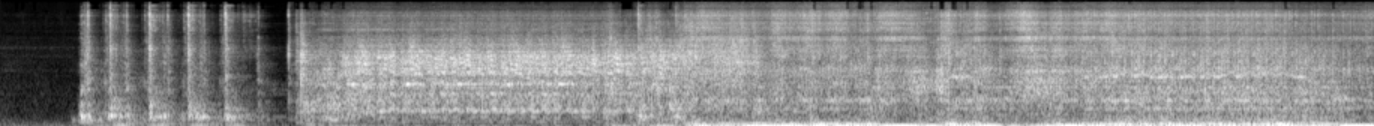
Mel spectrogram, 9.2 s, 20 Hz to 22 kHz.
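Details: 1968 Chevy Camaro SS 396 big block, one owner, sat 26 years with the motor first appearing locked, on its first start: several cranking bursts, then it catches into an uneven, lumpy idle that slowly steadies as it seems to start getting fuel.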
